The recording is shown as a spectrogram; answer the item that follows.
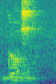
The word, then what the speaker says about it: Gung: And G for Gung. Gung. Sung. Sung. Gung. Gung. It is pronounced to the rhyme with the English word sung.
